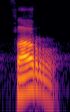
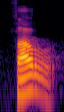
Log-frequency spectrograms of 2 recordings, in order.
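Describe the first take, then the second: No difference in how they are said.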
